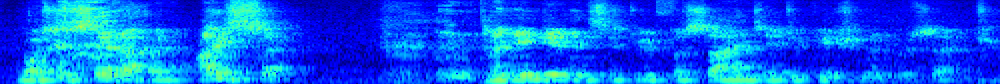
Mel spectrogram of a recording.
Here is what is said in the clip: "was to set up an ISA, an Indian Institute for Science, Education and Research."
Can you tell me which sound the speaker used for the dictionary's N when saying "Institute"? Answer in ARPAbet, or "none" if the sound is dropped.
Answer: N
